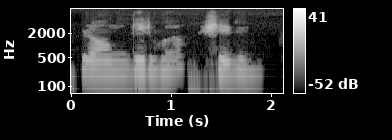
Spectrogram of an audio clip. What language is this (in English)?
Bangla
